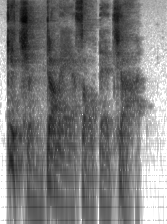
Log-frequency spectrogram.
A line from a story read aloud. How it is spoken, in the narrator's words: hissing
